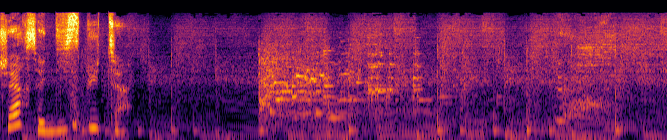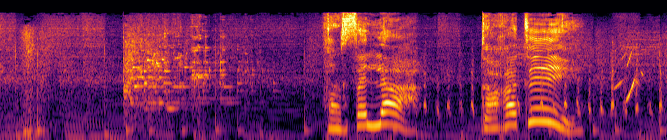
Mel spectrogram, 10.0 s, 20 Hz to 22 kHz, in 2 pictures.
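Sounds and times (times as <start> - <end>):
background music: 0.0 - 10.0
plate smashing: 1.9 - 3.6, 5.9 - 7.0.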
